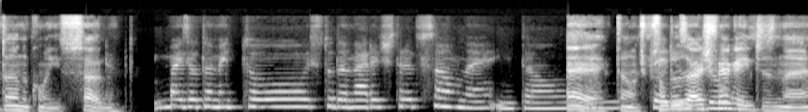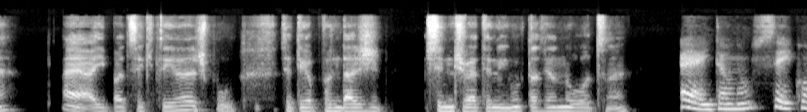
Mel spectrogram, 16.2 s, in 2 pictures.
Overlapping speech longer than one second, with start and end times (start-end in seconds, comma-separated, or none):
5.7-7.8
